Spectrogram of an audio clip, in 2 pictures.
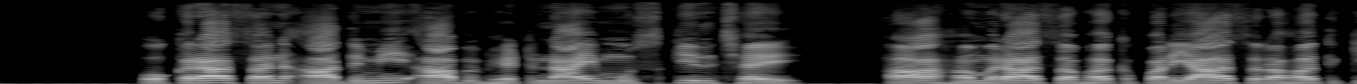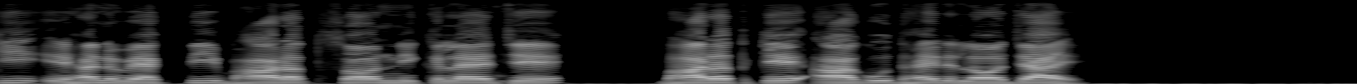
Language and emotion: Maithili, neutral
